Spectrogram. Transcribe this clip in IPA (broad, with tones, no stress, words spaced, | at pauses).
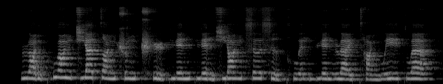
ɻɑ̰˨˩ŋkʰwɑ˥˨ŋt͡ɕjä˦ t̪ɑ˨˦ŋʂʊ˨˦ŋ ʈ͡ʂʰɻ̩˨˩ t̪ɥɛ˨˦nt̪ɥɛ̰˨˩nɕjɑ˥˨ŋ sɤ˦sɹ̩˨˩ kʰwə˨˦n pɥɛ˨˦n ɻa˨˦ɪ̯t̪ʰɑ˨˦ŋ we˥˨ɪ̯t̪wä˥˨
